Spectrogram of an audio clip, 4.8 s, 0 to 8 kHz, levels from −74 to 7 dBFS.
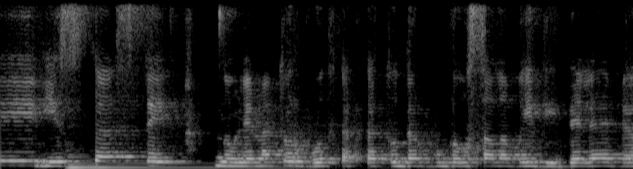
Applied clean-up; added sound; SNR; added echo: none; Bowed string instrument; 11 dB; none.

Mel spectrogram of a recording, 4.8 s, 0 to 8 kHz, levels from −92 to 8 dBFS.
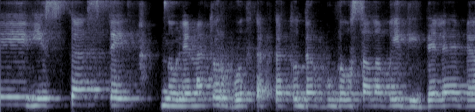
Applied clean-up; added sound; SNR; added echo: neural mask model Resemble Enhance denoiser.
